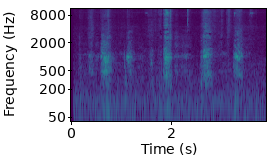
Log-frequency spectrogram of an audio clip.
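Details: Dog panting during a game of tug of war, quick breathy bursts repeating about once a second, with light rustling of play between them.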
